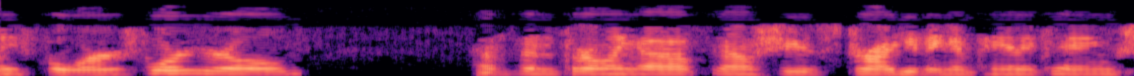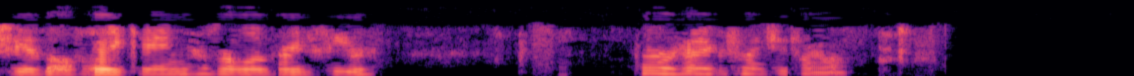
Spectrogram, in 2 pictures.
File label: Ambulance, dispatch; Denver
